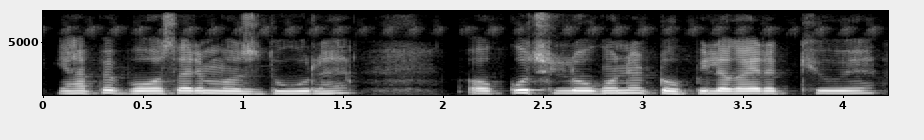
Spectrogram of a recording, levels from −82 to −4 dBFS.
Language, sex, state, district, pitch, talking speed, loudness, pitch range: Hindi, female, Uttar Pradesh, Lalitpur, 220 Hz, 215 wpm, -16 LUFS, 215-230 Hz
